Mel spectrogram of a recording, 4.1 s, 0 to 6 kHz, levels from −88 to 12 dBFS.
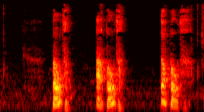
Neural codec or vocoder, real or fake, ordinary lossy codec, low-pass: none; real; MP3, 24 kbps; 5.4 kHz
